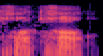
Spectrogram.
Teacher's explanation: when we pronounce tļotļó, we pronounce the stress or the emphasis as on the second syllable.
